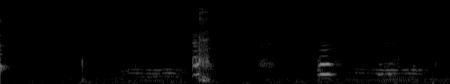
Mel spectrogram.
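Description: Two sharp, brief hiccup sounds about a second apart, with soft infant vocal sounds between them in a quiet room.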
